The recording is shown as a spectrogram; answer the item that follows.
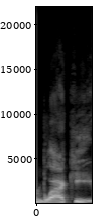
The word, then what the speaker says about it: blacki: And is it black eye or blackie? How do you say it? Blackie, yeah.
